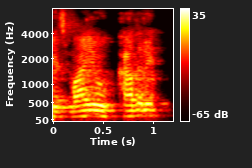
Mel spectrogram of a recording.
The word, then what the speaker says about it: Ismail Kadare: vezes para algumas pessoas, já me corrigiram várias vezes, eu não sei o nome correto, a pronúncia correta, mas da última vez que me corrigiram é Ismail Kadare.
